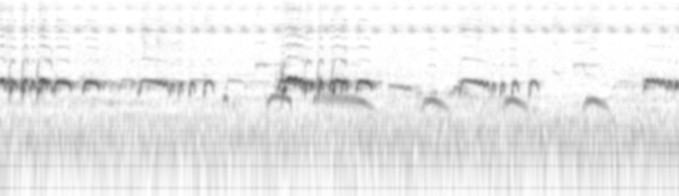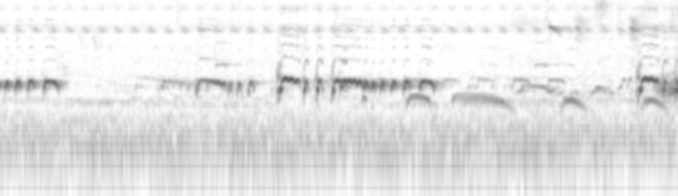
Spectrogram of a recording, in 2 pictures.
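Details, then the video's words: Local zebra doves singing loudly, used to stimulate breeding desire in other doves: repeated rolling coos with trilled starts and drooping end notes, several voices overlapping against a steady low background hum. "Perkutut lokal gacor Suara Besar Pancingan Bunyi Menaikkan Birahi Paling Ampuh"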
